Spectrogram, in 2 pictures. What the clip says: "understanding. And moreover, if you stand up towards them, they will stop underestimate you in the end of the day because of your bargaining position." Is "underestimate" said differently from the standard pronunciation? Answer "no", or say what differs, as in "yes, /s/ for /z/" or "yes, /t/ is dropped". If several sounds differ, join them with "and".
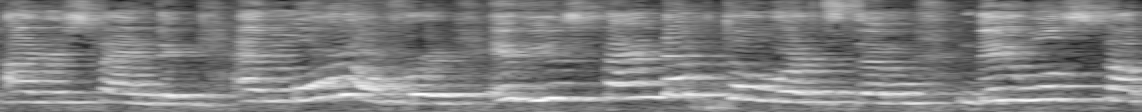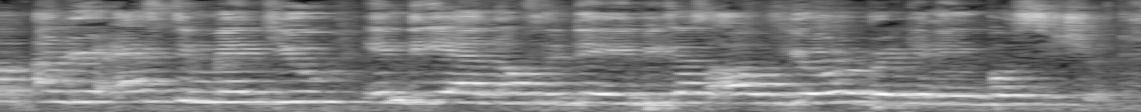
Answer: no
